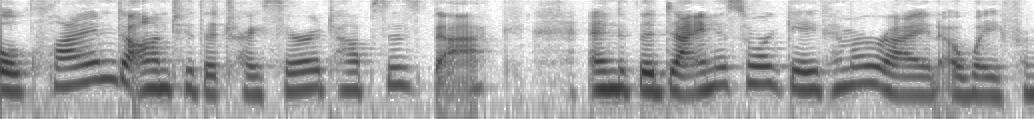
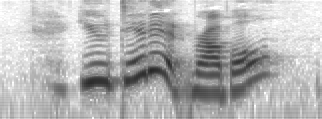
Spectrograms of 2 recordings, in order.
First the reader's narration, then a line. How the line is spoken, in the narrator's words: exclaimed the engineer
